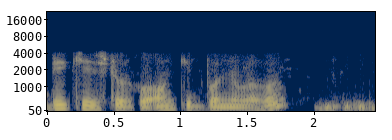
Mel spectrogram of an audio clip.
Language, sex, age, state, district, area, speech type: Nepali, male, 18-30, West Bengal, Darjeeling, rural, conversation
